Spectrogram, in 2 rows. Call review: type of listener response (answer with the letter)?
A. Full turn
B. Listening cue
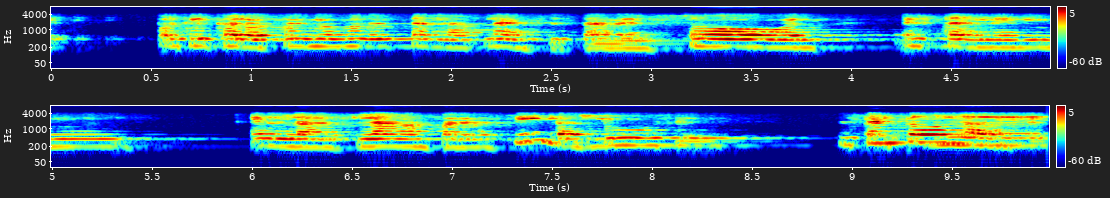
A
